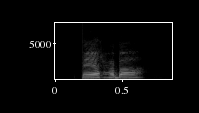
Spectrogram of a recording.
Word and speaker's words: merhaba: Merhaba. – Like, the R's are wrong. – Oh, merhaba. – But it's a me and not ma. – Yeah, it's M-E. Oh. Not M-A. So M-E-R-H-A-B-A.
